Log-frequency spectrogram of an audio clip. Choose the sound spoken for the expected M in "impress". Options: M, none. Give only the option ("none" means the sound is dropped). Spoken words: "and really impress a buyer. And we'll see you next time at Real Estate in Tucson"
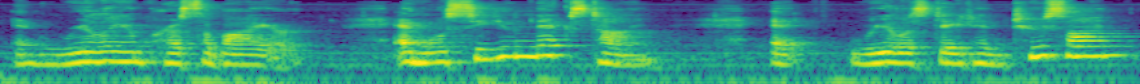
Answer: M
